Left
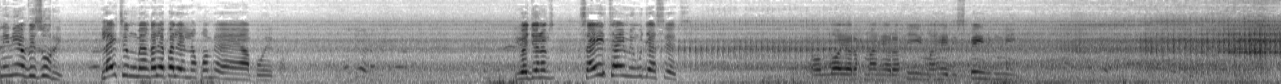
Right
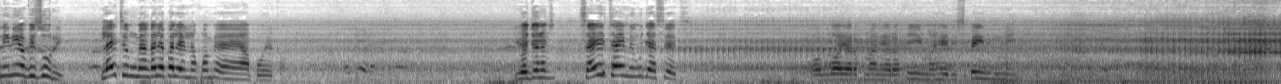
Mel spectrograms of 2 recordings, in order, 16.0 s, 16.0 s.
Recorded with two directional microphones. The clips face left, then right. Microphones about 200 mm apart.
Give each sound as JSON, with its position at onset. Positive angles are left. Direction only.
{"t": 0.0, "sound": "speech", "side_deg": -20}
{"t": 6.4, "sound": "speech", "side_deg": -10}
{"t": 10.1, "sound": "speech", "side_deg": -15}
{"t": 13.9, "sound": "vehicle", "side_deg": -35}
